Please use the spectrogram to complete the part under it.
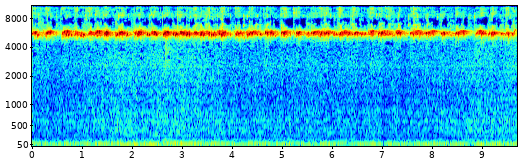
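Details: Continuous cricket chorus: an unbroken shrill ringing tone with finely pulsed texture and a faint higher overtone, set over a steady low background hum.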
